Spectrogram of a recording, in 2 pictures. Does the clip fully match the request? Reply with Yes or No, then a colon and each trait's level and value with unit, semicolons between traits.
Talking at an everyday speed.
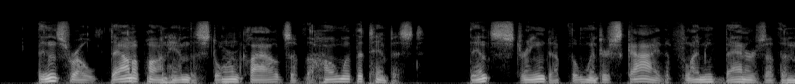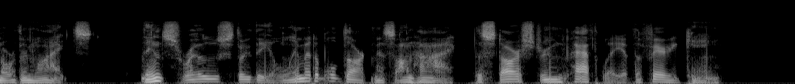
Yes: average, 160 wpm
